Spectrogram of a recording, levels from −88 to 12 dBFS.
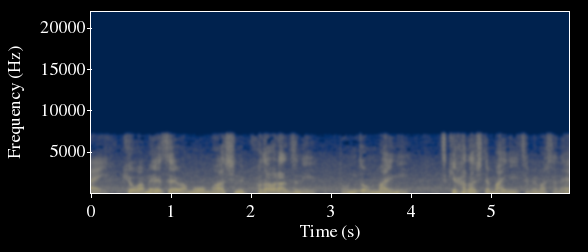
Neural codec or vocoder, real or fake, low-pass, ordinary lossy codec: none; real; 7.2 kHz; none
